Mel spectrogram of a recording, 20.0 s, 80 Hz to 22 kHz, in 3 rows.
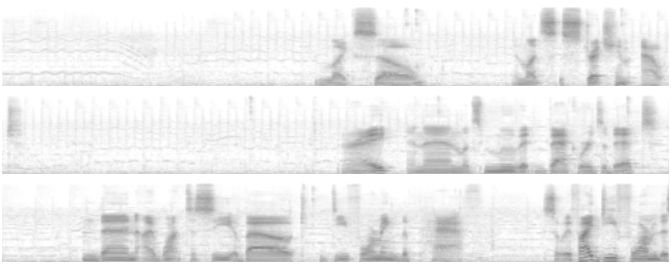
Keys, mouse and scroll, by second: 6.1-9.2 drag, 11.0-12.9 drag, 14.2 Tab, 16.4-18.1 right drag, 18.1 Tab.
